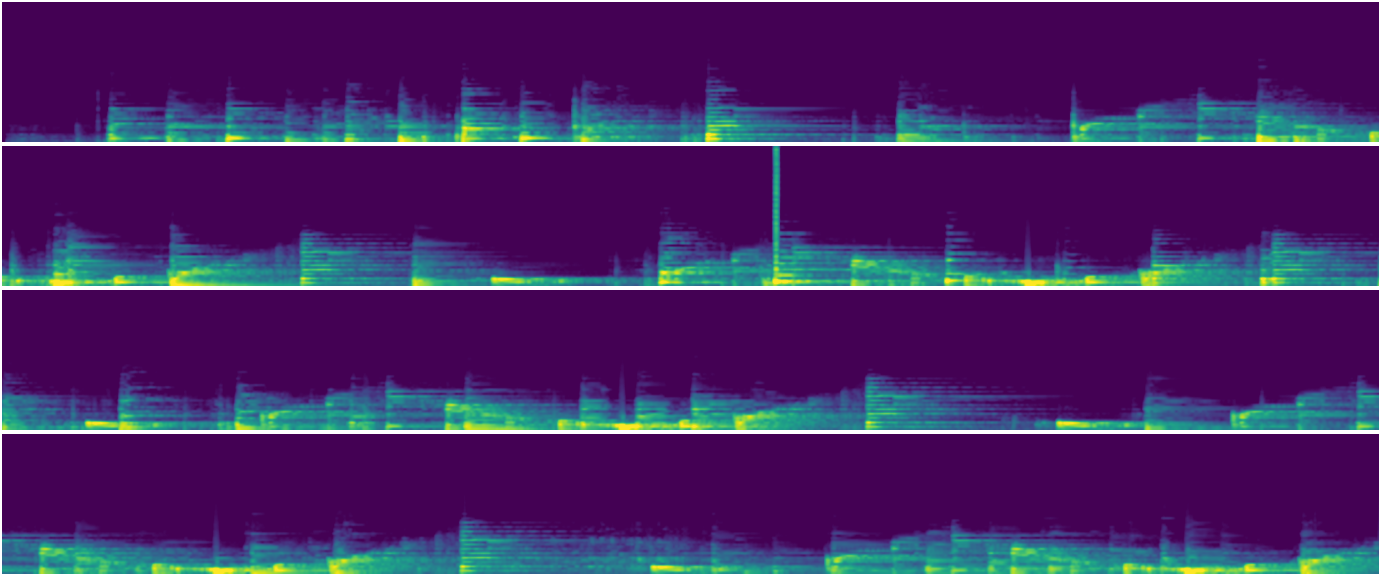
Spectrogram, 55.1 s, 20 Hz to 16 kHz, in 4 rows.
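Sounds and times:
banjo picking: 0.1s - 55.0s.

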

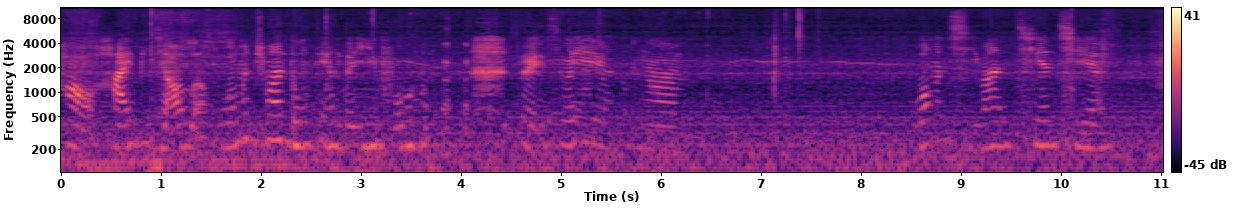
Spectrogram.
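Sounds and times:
coach engine and road noise: 0.0s - 11.0s.

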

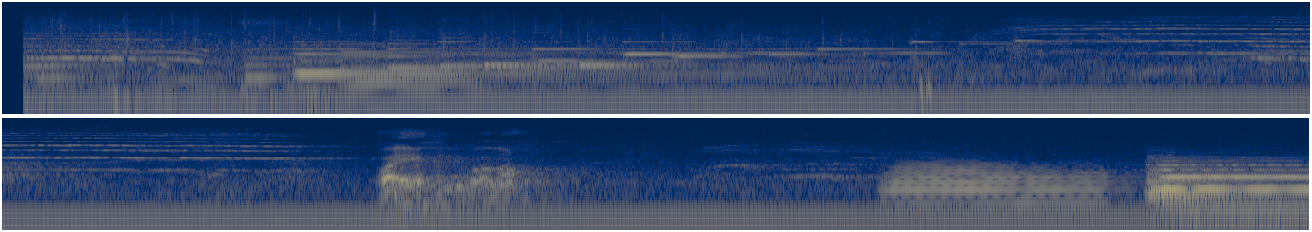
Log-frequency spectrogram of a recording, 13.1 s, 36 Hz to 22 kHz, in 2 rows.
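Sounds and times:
orchestral sustained notes: 11.0s - 13.0s.

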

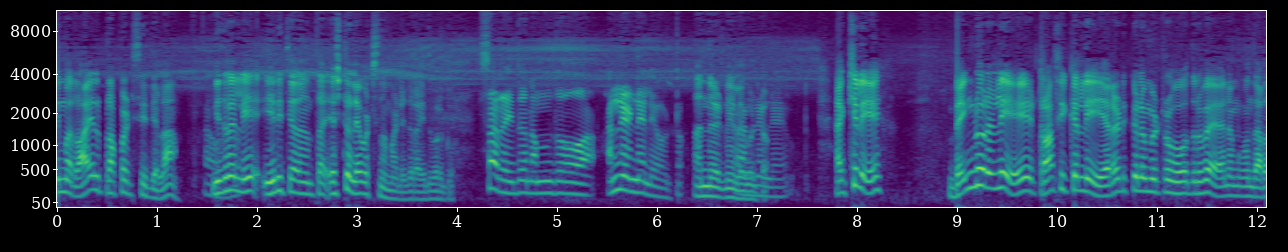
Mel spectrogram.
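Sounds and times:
man speaking: 0.0s - 8.3s.

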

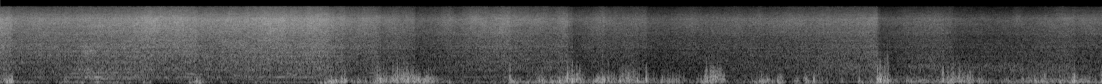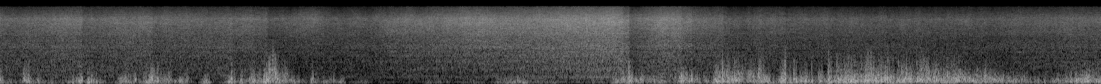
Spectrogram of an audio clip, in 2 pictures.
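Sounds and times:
high hiss of escaping steam: 0.0s - 22.0s.

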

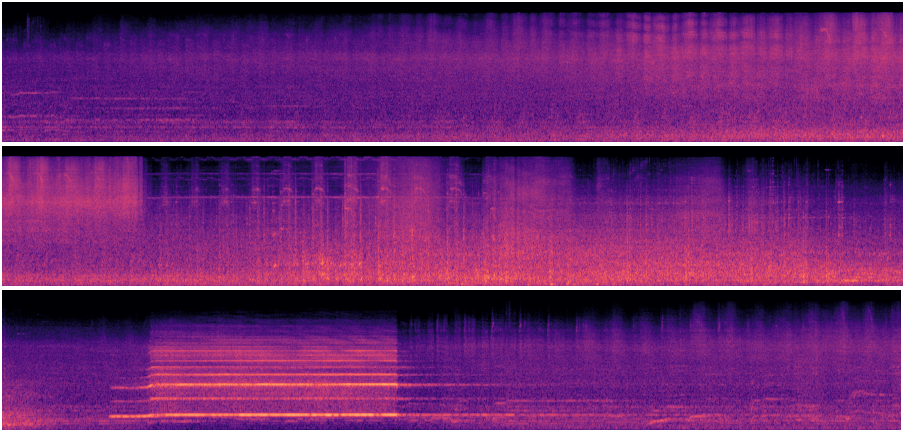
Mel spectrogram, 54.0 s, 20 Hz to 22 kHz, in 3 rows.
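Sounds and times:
steam hissing: 0.0s - 54.0s
train cars rattling over rail joints: 18.5s - 37.0s
steam whistle blast: 38.2s - 47.4s.

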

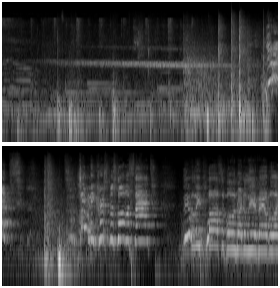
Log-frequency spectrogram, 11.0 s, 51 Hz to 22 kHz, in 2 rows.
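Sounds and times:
sharp slap: 3.6s - 5.4s, 6.4s - 6.8s.

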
